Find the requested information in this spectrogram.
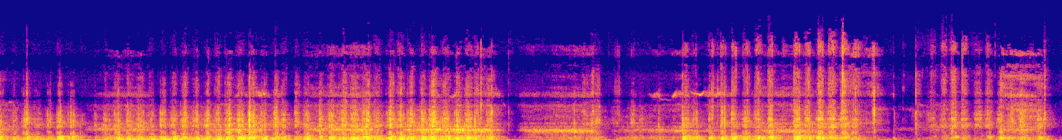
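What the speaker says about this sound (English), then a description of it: "take a small file, and we'll just get rid of the burrs" A small hand file rasps burrs off a watch dial in quick repeated back-and-forth strokes, close and crisp, with brief pauses between runs.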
